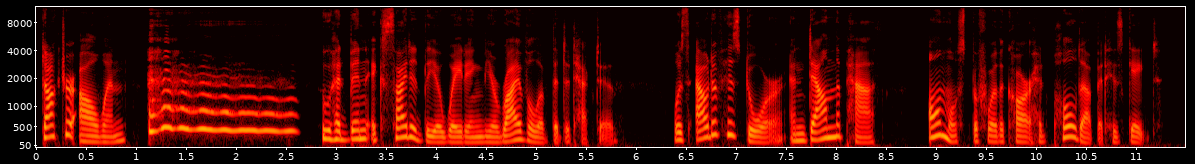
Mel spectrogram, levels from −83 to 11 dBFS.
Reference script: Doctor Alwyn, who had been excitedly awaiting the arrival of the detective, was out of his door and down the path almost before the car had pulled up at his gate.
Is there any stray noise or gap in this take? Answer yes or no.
yes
